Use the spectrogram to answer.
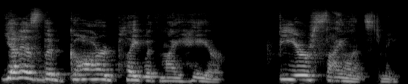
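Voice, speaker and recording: Slow, expressive woman reading a novel aloud. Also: medium pitch. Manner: expressive, storytelling delivery. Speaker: narrator.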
